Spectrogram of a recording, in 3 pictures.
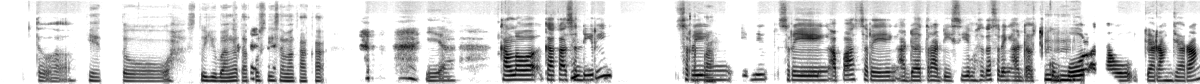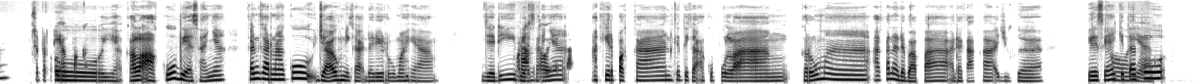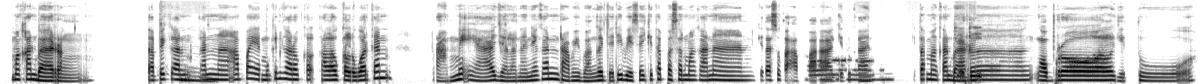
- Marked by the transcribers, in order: static; laugh; other background noise; distorted speech; tapping
- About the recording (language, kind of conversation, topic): Indonesian, unstructured, Tradisi keluarga apa yang selalu membuatmu merasa bahagia?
